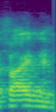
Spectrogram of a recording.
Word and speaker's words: Wayner: Eu escutei Ramon chamar o Energy Weiner, a pronúncia certa do seu nome como é? É Weiner mesmo. Weiner, perdão, achei você com a versão estadunidense, desculpa.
